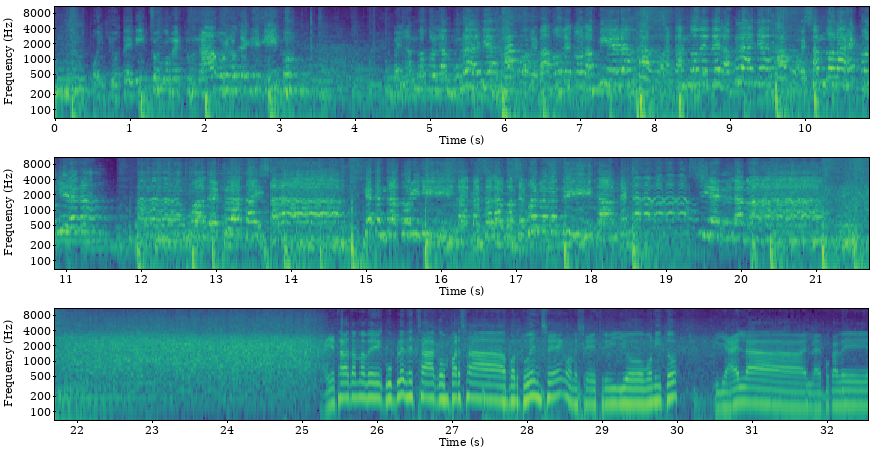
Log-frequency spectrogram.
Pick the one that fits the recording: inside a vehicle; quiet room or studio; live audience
live audience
